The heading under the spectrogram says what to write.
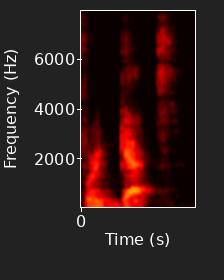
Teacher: the last syllable get is stressed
